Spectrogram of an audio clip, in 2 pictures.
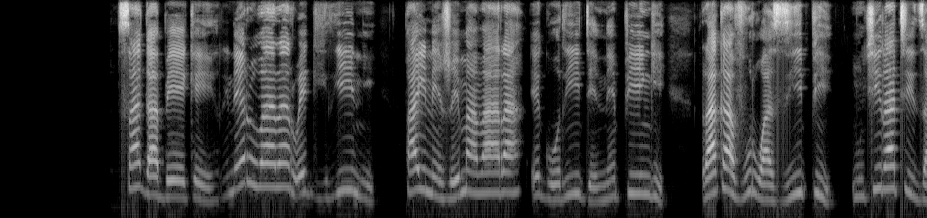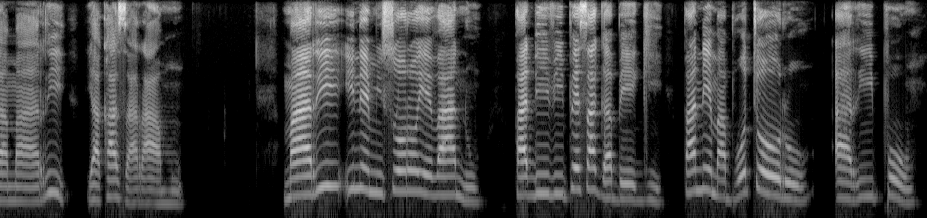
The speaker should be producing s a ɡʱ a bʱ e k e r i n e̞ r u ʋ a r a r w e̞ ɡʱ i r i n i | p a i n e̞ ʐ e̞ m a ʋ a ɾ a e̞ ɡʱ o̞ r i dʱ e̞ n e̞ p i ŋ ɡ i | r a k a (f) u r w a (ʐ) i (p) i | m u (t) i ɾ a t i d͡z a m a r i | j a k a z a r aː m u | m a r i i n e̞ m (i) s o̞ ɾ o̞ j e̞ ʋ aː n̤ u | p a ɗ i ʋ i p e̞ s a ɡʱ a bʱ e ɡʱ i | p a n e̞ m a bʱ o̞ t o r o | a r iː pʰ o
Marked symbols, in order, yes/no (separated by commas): no, no, yes, no, yes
